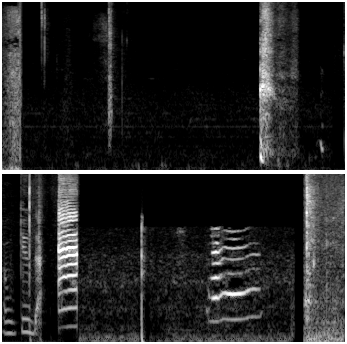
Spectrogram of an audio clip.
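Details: Domestic cat with short meows amid a person's speech: a few brief clipped cries, then a clear wavering, rising-and-falling meow, with clicks and bursts of talking around them.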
